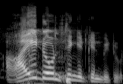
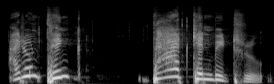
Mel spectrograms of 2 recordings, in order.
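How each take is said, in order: First: The stress falls on the word I. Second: The stress falls on the word that. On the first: Others may think so, but not the speaker. "That means you may think, but I don't think" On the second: This particular thing is what is doubted. "you're talking about that particular thing"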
